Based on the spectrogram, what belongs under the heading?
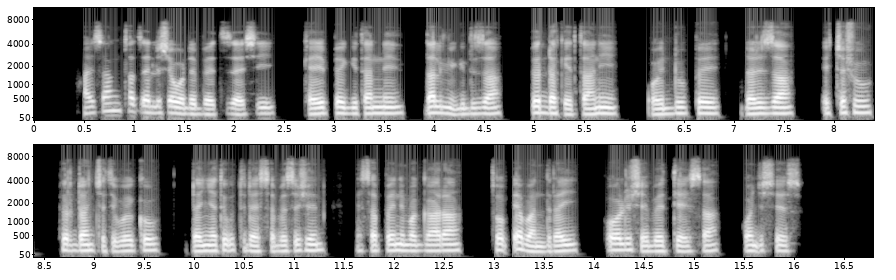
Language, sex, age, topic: Gamo, male, 18-24, government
